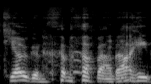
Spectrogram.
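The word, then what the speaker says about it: Keoghan: yeah Barry Barry it's actually it actually is kogen um I found out yeah he runs there he's he's amazing I know it's not pronounced uh kog think it is right um it is kogen he said it's a great I was doing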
